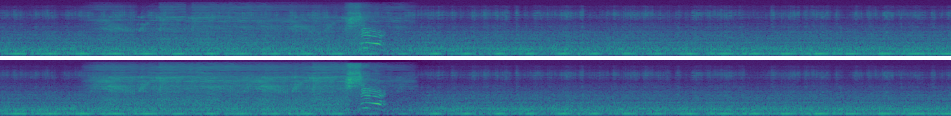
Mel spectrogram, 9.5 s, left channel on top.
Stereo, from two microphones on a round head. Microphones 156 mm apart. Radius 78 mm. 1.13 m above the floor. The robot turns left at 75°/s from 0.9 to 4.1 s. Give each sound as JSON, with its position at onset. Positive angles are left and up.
{"t": 3.5, "sound": "a shout", "azimuth_deg": -70}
